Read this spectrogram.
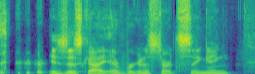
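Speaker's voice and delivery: normal talking voice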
